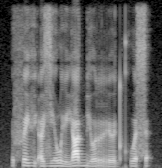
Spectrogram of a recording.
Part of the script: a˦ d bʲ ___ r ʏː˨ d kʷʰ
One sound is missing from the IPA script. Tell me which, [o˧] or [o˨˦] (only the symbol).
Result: o˨˦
